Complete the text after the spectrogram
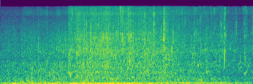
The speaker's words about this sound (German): Idyllisch plätschert die Neiße am Rand von Forst, eine Kleinstadt in der Lausitz, tief im Osten, an der Grenze zu Polen.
